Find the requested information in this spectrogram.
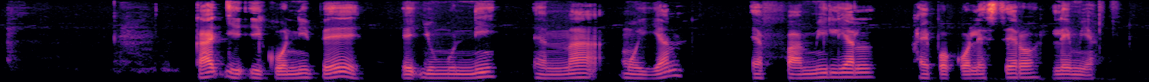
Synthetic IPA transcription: kaʄiʔikonibɛ | ɛʄuŋunːi | ɛna | mɔjan | ɛfamilial | hajpɔkɔlɛstɛɾɔlemia

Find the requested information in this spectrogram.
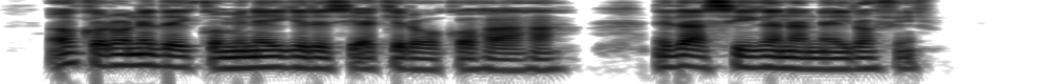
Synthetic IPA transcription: ɔ̰kɔɾoneðajkominajɣeɾesiakeɾɔkɔɦaːɦa | neðasiɣananaiɾɔfi

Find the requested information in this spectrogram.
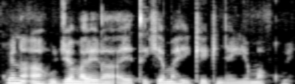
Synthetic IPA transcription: kwɛnaʔaɦud͡ʒamaɾɛɾaʔa̰etekiamaɦiɡḛɡiɲaɣiɔmakwɛ

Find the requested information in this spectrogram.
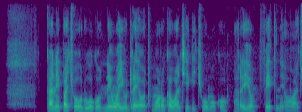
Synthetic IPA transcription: kanɛpat͡ʃwɔodwoɡonɛwajʊdɾɛɔtmɔɾɔkawantjeɡɪt͡ʃwomɔkɔaɾɪjɔfet̪nɛʔɔwat͡ʃɔ̥

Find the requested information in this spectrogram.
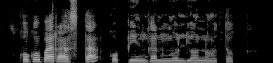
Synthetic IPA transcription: koɡobaɾast̪akopiŋɡanŋoljɔnɔt̪ɔk̚

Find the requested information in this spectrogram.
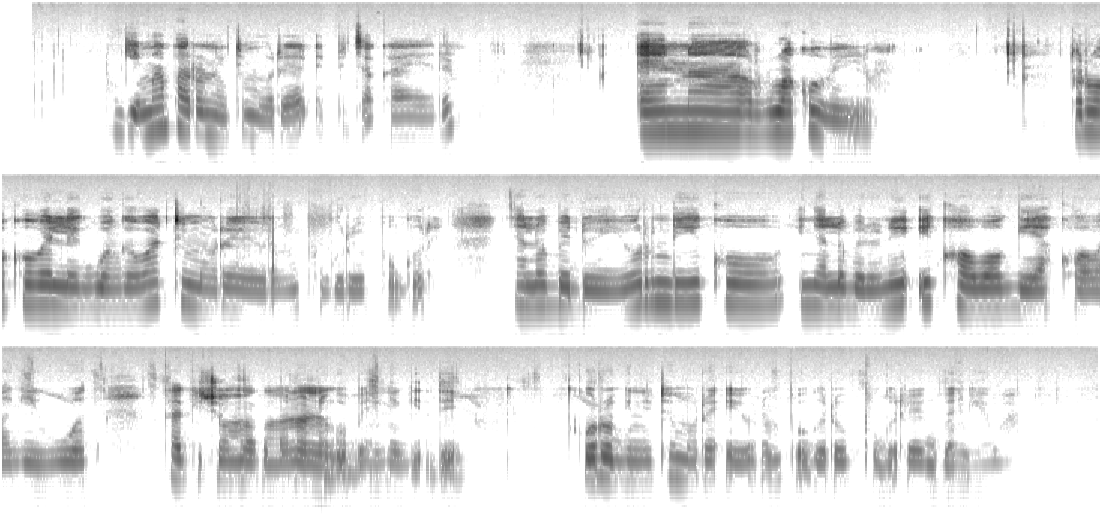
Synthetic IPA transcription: ɡɪmapaɾɔnitɪmoɾɛɛpɪt͡ʃakaɛɾɛ | ɛnarwakowelo̰ | tɔɾwakʰɔweleɡwoŋɡɛwatɪmoɾejoɾemupʰuɡoɾoepo̰ɡoɾeɲalobedoijoɾndikʰoiɲalobedonɪʔɪkʰɔwɔɡɪjakʰɔwaɡɪwwot̪kakit͡ʃɔmɔkɔmanɔnḛɡo̰benɛɡɪ̰d̪ɪ̰ | koɾoɡɪnitemoɾɛʔejoɾḛmupo̰ɡoɾeopoɡo̰ɾeɡweŋɡɛwa

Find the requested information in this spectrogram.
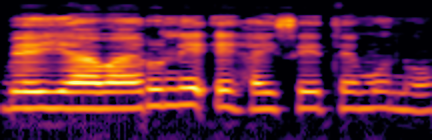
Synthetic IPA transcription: bejaβaɾuneʔeɦaiset̪ɛmunɔ

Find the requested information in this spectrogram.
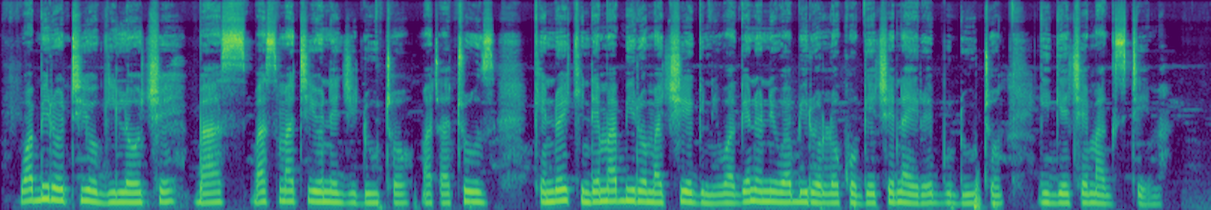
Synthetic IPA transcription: waɓiɾɔtʰiɔɡilɔt͡ʃɛɓasbasmatʰiɔnɛd͡ʒidutʰɔmatatuzkʰɛndɔɛkʰindɛmaɓiɾɔmat͡ʃieɡniwaɡɛnɔniwaɓiɾɔlɔkɔɡɛt͡ʃɛnaiɾebudutʰɔɡiɡet͡ʃɛmaɡstʰɪma

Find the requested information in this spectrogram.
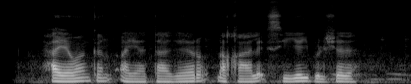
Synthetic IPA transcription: ħɑjɐwaːŋkʰɐnɐjaːt̪ʰaːɣɛːɾɔɖɑqɑːlɛsiːjɛjbʊlʃɐðɐ

